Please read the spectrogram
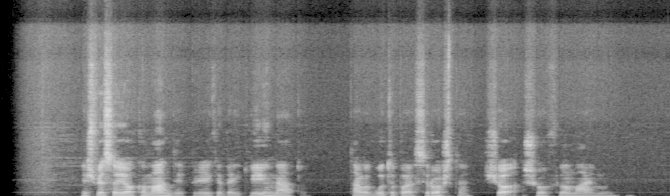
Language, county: Lithuanian, Telšiai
